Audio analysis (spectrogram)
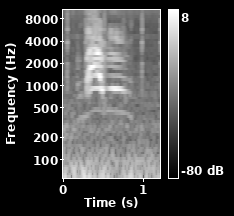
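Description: A cat gives a single clear meow, fairly close and loud, with a rising and falling tone that stands alone against a quiet indoor background.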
